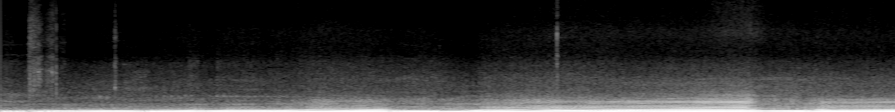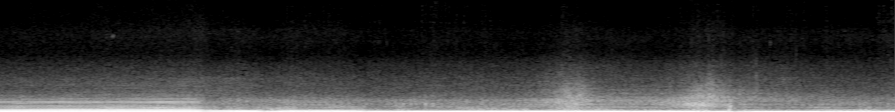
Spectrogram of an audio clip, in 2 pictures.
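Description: Rover K-series four-cylinder engine in an MG Midget pulling away and accelerating through the gears. Its note rises twice, with a sharp drop at each gear change about four and a half and eight seconds in, holds steady, then falls to a lower, even cruising note about eleven and a half seconds in.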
